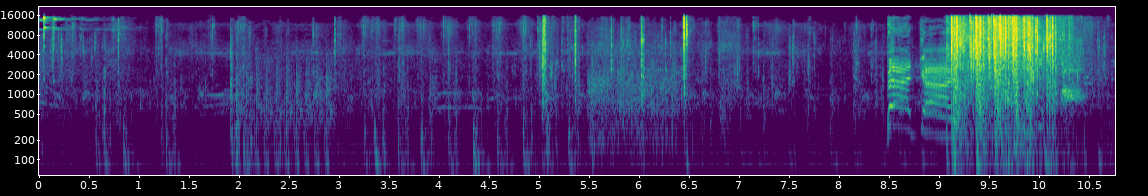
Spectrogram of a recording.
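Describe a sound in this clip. Footsteps patter quickly on hard pavement.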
